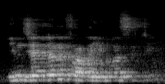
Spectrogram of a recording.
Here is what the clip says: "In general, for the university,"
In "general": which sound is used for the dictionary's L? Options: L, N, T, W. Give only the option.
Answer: N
